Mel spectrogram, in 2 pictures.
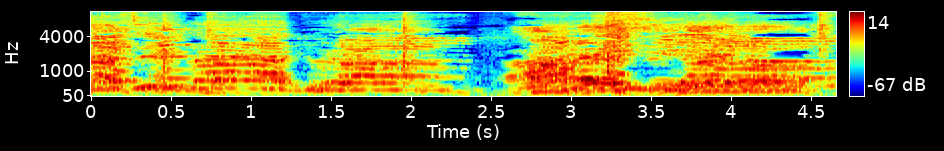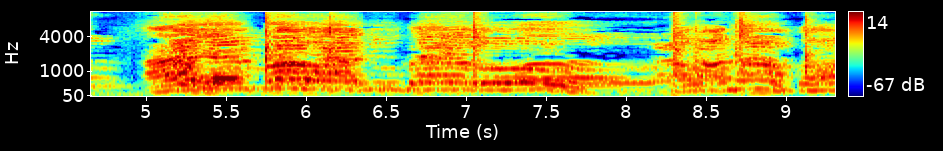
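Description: A woman crying out with emotion in long wailing phrases that rise and fall, with a few sharp hand claps.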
